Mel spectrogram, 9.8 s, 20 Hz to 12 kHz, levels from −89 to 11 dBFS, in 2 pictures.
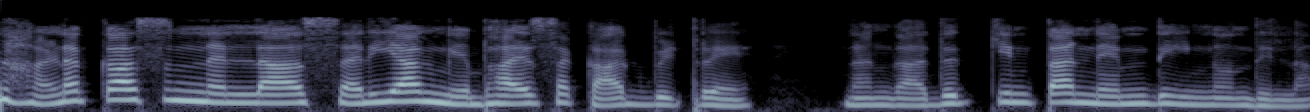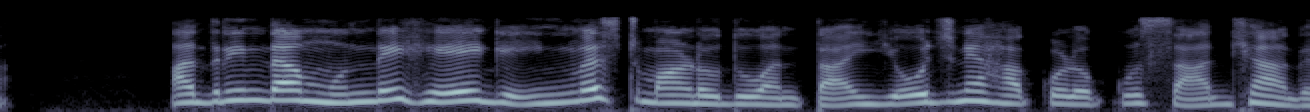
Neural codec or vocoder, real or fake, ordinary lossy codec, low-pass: codec, 16 kHz, 8 kbps, FunCodec, trained on Chinese and English, 25 frames a second; fake; none; 7.2 kHz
